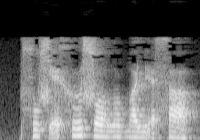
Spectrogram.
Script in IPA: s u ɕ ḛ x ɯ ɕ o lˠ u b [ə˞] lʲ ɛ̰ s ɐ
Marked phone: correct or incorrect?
incorrect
